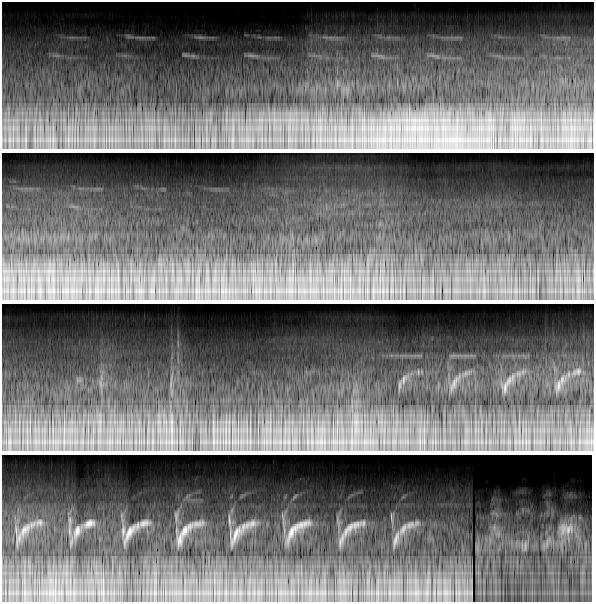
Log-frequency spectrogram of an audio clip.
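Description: Street traffic with motorbike and small-truck engines running past. A string of short, evenly repeated chirps sounds over the first third. Near the end a faster run of rising, siren-like whoops follows.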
